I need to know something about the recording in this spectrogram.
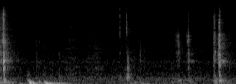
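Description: A few scattered keystrokes on a computer keyboard, sharp separate clicks rather than a steady run of typing, with a soft low thud about a third of a second in.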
